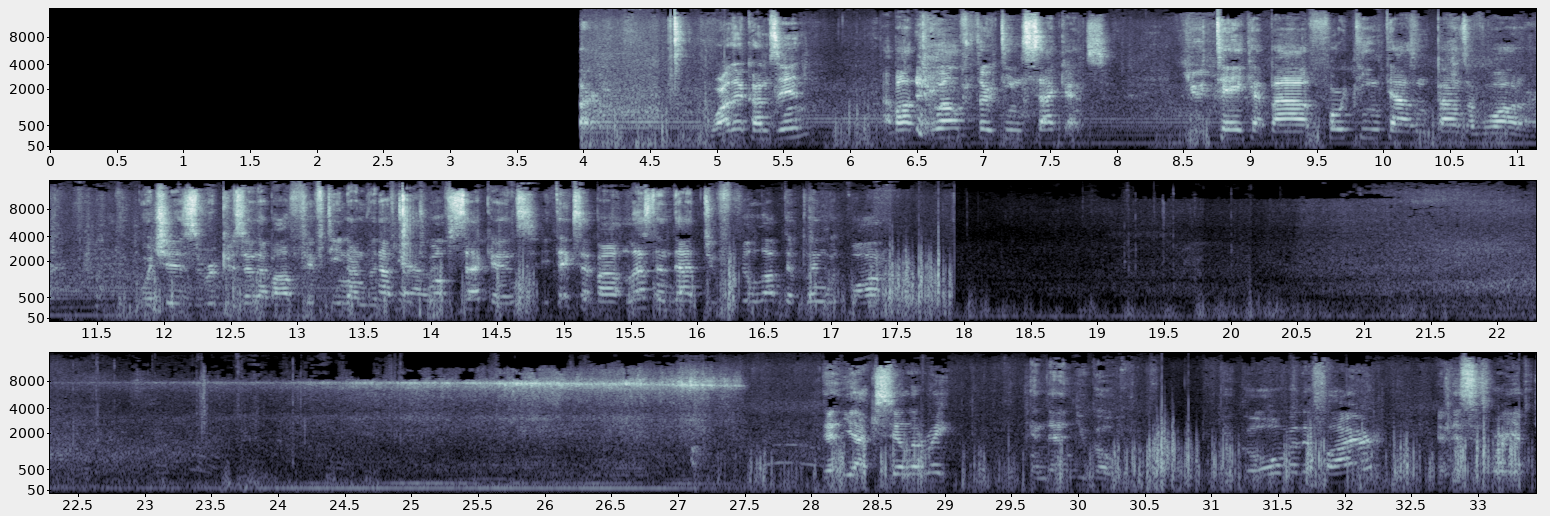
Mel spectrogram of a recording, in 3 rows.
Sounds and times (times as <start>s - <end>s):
Speech: 5.0s - 11.2s, 11.8s - 17.5s, 27.7s - 30.4s, 31.2s - 33.4s.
